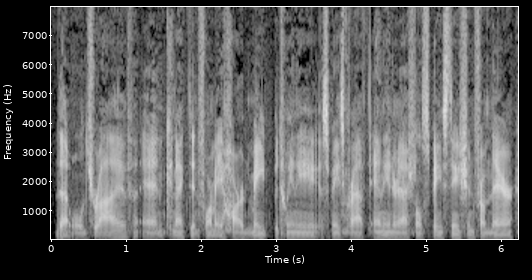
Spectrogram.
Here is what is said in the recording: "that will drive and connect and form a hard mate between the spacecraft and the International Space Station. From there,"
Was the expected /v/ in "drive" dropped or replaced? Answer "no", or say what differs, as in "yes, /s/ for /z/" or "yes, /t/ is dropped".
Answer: no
